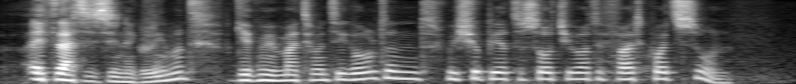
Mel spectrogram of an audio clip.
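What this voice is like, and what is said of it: Character voice with inconsistent accent. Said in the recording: “my accent is all over the place because I can't quite remember what this man's voice was before ... this has changed like 6 times in this conversation”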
